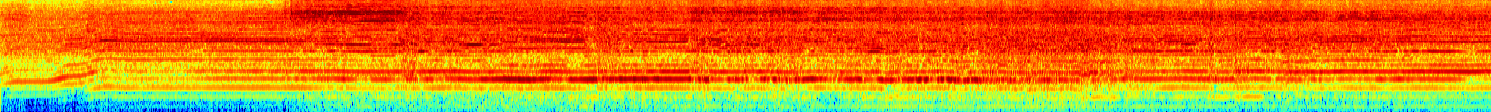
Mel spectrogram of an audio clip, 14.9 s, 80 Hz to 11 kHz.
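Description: A Dremel Velocity 7.0 amp corded oscillating tool (VC60-01) spins up to 16,000 RPM, giving a loud, steady, high-pitched motor whine with rising harmonics that holds without a break for the whole stretch.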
